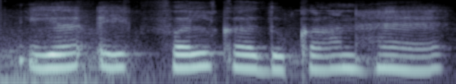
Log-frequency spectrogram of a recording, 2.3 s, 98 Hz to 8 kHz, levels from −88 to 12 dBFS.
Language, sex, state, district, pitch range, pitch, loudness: Hindi, female, Jharkhand, Deoghar, 220-235 Hz, 225 Hz, -17 LUFS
